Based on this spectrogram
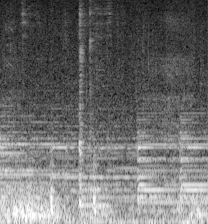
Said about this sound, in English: I'm digging everything so far. But I didn't like the silence in the background. That's why there's rain sounds too. I need things happening. I don't like dead air, you know? So even when I'm not talking, I want to hear something.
